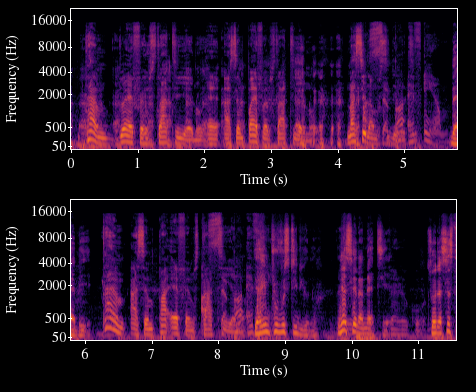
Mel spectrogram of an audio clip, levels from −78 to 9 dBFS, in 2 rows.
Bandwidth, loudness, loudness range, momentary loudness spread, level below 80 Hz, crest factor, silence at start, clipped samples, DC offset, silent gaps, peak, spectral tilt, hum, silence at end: 16 kHz; -25 LUFS; 2 LU; 13 LU; -40 dBFS; 16 dB; 0 s; under 0.1%; under 0.1%; none; -8 dBFS; -4 dB/octave; none; 0 s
